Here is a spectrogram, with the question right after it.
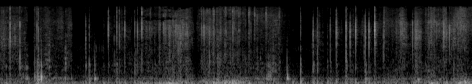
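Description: Long acrylic nails scratch and tap along the ornate gilt-tooled spine, with red labels, of a thick, solid antique hardback with a brown leather cover, held upright and then sideways. The result is a dense, dry run of scratchy, crinkling rasps mixed with quick, sharp taps that stop almost instantly.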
